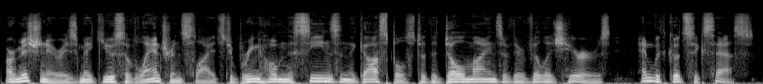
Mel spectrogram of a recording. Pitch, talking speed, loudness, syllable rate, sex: 105 Hz, 210 wpm, -16 LUFS, 5.4 syllables/s, male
